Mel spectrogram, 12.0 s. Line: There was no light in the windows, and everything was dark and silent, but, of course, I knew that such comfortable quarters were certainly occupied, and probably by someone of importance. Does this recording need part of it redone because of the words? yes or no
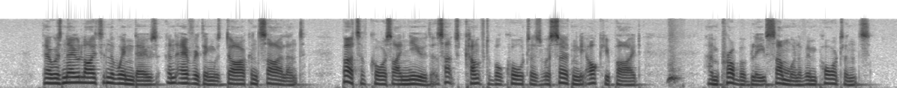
yes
